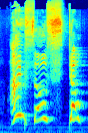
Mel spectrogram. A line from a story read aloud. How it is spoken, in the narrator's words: exclaimed Lee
